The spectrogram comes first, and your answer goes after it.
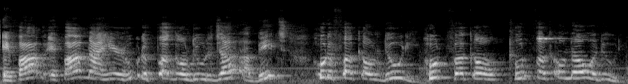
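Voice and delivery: laughing, high-pitched imaginary tell-off; indignant rant. Pretend. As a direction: tell her off in your head, climbing high. Ranting at boyfriend's absent mom.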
